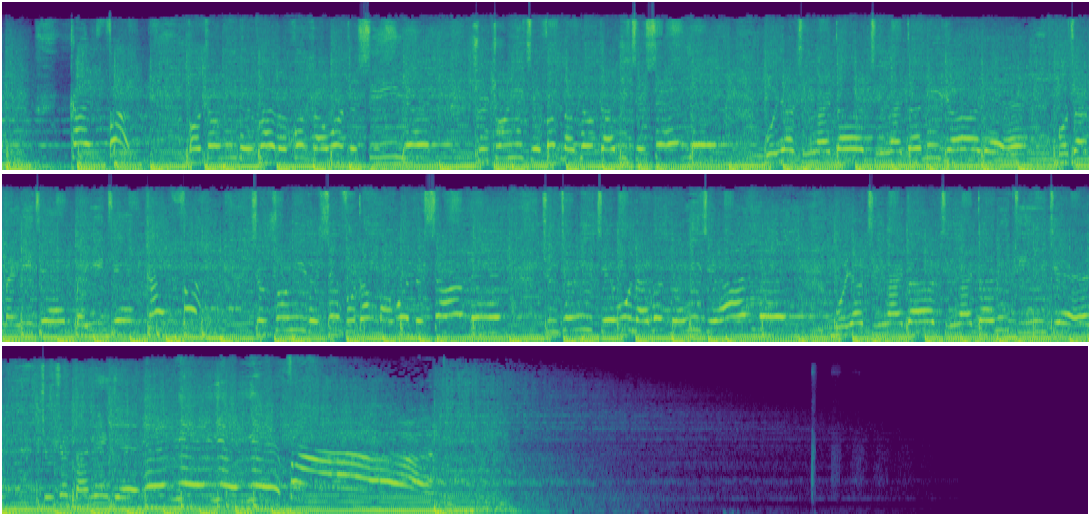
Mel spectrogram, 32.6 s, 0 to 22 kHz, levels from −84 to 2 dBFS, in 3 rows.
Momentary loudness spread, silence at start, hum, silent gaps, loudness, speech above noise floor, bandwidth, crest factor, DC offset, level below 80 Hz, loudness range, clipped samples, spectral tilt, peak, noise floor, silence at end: 3 LU; 0 s; none; none; -12 LUFS; over 78 dB; 17 kHz; 12 dB; under 0.1%; -20 dBFS; 2 LU; under 0.1%; -4 dB/octave; 0 dBFS; under -90 dBFS; 5.35 s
